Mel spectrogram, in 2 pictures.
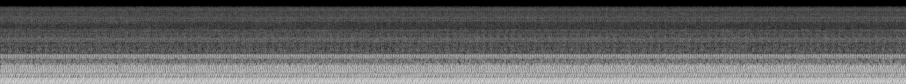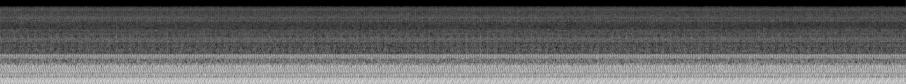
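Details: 3H aerosol nebulizer running: steady mechanical hum with a fast, even pulsing throb, the continuous sound of a compressor nebulizer.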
